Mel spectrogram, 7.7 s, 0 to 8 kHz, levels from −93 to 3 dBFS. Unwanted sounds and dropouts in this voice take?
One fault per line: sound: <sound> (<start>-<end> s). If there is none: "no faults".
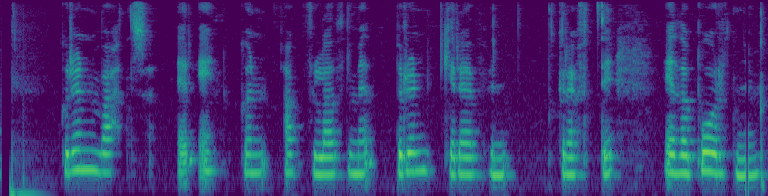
sound: dropout (7.5-7.5 s)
